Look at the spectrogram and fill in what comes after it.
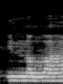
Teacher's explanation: لفظ اللہ کے لام سے پہلے زبر ہے، اس لیے لفظ اللہ کے لام کو پر پڑھیں گے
